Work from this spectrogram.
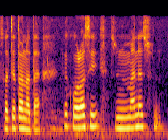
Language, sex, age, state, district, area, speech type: Odia, female, 18-30, Odisha, Mayurbhanj, rural, spontaneous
